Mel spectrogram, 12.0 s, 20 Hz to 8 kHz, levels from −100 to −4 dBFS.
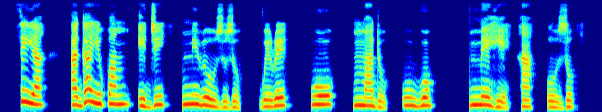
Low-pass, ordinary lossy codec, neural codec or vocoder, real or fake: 7.2 kHz; none; codec, 16 kHz in and 24 kHz out, 1 kbps, XY-Tokenizer; fake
